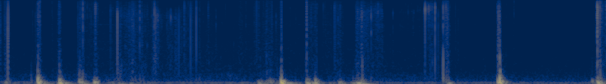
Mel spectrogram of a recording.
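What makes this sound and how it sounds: The thin metal tip of a wooden ear pick scrapes inside the ear canal of a soft silicone ear mounted on a white box binaural microphone. It makes irregular, deep, muffled thumps and rubbing bursts with faint high crackles in between.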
